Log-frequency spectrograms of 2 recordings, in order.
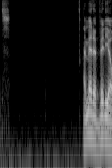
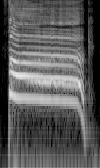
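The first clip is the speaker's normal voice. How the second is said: screamed, much higher and louder wail; anguished shout; 19 dB louder than usual. Retold or imitated. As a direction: howl at the empty wrapper. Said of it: "just going".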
